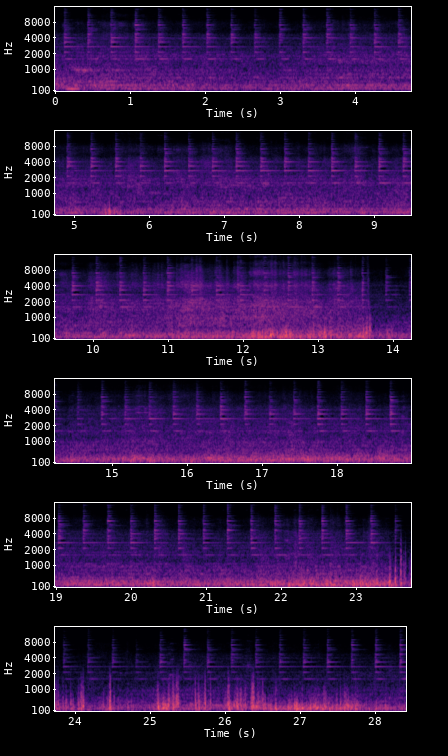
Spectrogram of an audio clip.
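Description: Empty freight cars rolling past on steel wheels with a steady rumble and clatter of rail joints, louder knocking near the end. Over it a WCH mechanical crossing bell rings steadily with evenly spaced strokes.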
